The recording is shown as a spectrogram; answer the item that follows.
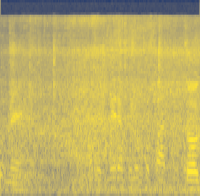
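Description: Steady low engine hum with faint voices in the background.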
